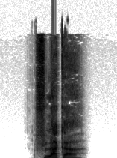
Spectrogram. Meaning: inflection of flackern: 1. first-person singular present 2. singular imperative
- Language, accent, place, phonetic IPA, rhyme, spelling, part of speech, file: German, Germany, Berlin, [ˈflakɐ], -akɐ, flacker, verb, De-flacker.ogg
